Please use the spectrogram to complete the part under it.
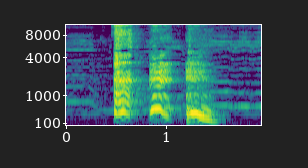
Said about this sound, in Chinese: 说着，清了清嗓子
